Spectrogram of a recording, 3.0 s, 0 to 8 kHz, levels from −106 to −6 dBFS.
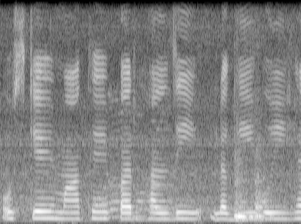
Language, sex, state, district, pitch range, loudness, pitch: Hindi, female, Haryana, Rohtak, 215-225 Hz, -17 LUFS, 220 Hz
